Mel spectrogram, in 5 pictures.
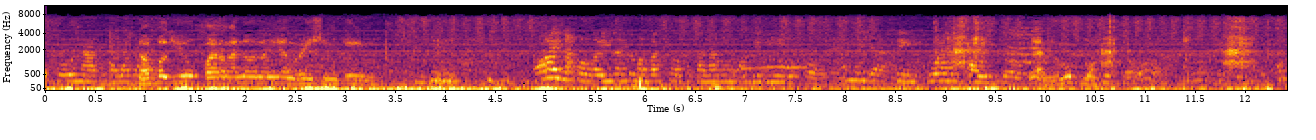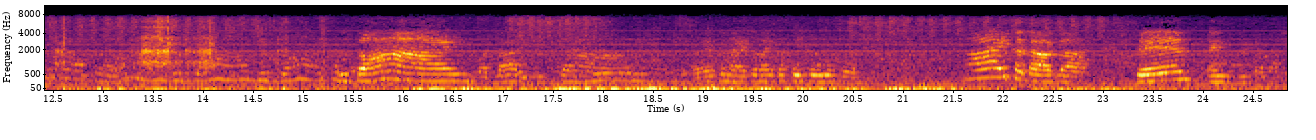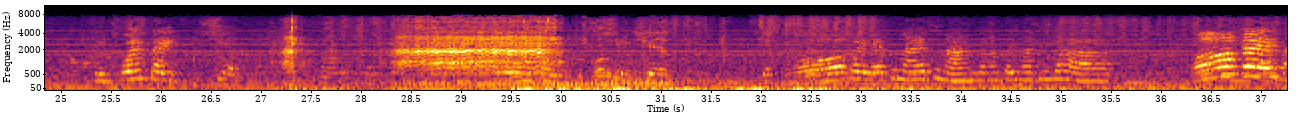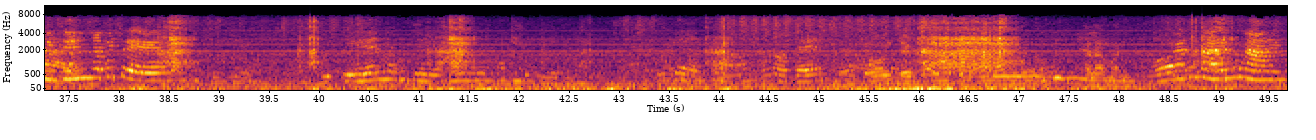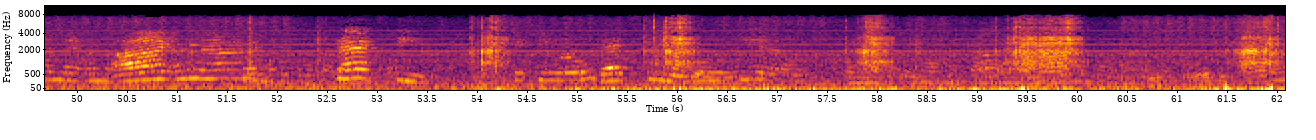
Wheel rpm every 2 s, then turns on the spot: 0, 0, 0, 0, 10, 0, 10, 0, 0, 0, 0, 0, 0, 10, 40, 0, 0, 0, 0, 0, 0, 0, 10, 10, 10, 0, 0, 10, 10, 20, 10.
none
